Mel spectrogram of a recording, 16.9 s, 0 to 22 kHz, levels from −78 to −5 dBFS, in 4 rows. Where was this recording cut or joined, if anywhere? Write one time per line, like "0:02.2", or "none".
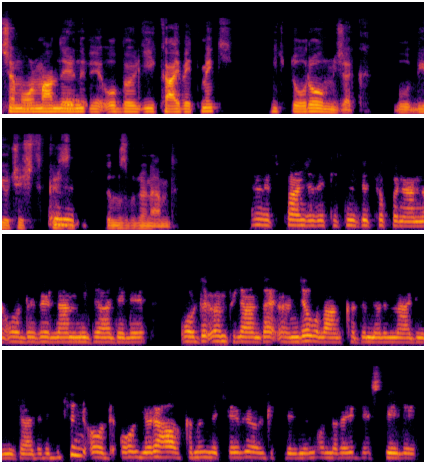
none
